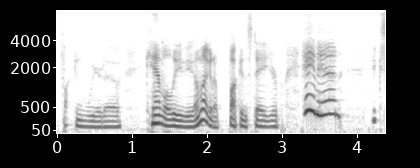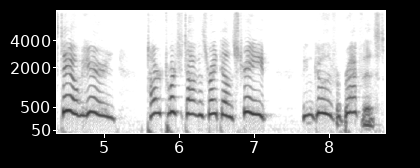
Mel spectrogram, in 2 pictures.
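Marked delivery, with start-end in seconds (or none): 3.3-8.8 very high, loud, put-on cartoon mouse voice. Mid-banter, impersonating a cartoon character: Mickey Mouse voice. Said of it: "that was like my impression of Mickey Mouse".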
